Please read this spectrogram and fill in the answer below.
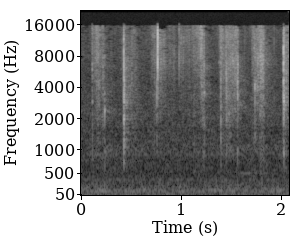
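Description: A deck of tarot cards shuffled by hand: quiet, irregular flicks and taps of the cards against each other.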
